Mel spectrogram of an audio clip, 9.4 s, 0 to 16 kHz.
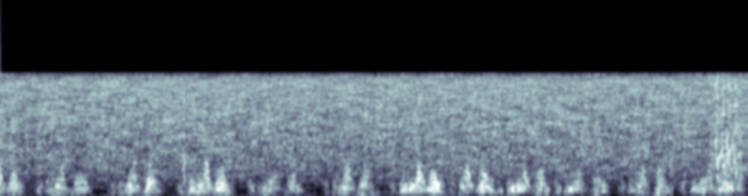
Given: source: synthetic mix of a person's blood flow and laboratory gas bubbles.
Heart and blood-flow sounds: Doppler ultrasound of blood flow; precordium
8.87-9.36 s: bubbles
From the record:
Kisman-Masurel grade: 222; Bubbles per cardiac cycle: several, 3 to 8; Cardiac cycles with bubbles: 10 to 50%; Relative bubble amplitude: moderate (0.250 to 0.450); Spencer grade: 2 (many but less than half of the cardiac periods contain bubble signals, singularly or in groups); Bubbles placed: anywhere in the cardiac cycle

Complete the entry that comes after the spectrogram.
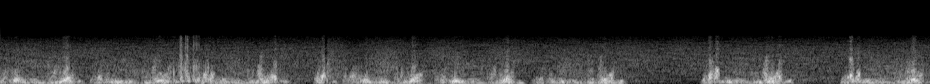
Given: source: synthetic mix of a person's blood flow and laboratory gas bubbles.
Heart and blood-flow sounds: Doppler ultrasound of blood flow; precordium
1.65-2.16 s: bubbles
From the record:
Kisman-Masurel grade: 211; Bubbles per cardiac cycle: several, 3 to 8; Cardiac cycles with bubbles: 1 to 10%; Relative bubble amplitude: barely perceptible (0.100 to 0.250); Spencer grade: 1 (occasional bubble signal discernible with the cardiac motion signal, with majority of cardiac periods free of bubbles); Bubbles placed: anywhere in the cardiac cycle

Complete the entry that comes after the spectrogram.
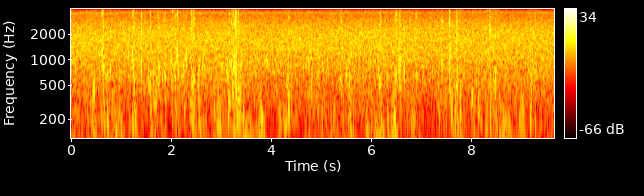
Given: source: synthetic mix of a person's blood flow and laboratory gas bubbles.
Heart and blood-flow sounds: Doppler ultrasound of blood flow; precordium
0.00-0.13 s: bubbles
0.28-1.01 s: bubbles
1.17-1.35 s: bubbles
1.38-1.46 s: bubbles
1.51-1.93 s: bubbles
1.99-2.73 s: bubbles
2.83-3.52 s: bubbles
3.90-3.96 s: bubbles
4.21-4.56 s: bubbles
4.68-5.18 s: bubbles
5.22-5.30 s: bubbles
5.35-5.46 s: bubbles
5.48-5.71 s: bubbles
5.77-6.02 s: bubbles
6.08-6.27 s: bubbles
6.30-6.38 s: bubbles
6.43-6.95 s: bubbles
7.32-7.89 s: bubbles
7.99-8.21 s: bubbles
8.24-8.56 s: bubbles
8.66-8.74 s: bubbles
9.14-9.34 s: bubbles
From the record:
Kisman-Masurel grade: 342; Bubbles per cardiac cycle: rolling drumbeat, 9 or more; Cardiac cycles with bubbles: 100%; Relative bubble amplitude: moderate (0.250 to 0.450); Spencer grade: 3 (all of the cardiac periods contain showers or single bubble signals, but not dominating or overriding the cardiac motion signals); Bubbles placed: anywhere in the cardiac cycle

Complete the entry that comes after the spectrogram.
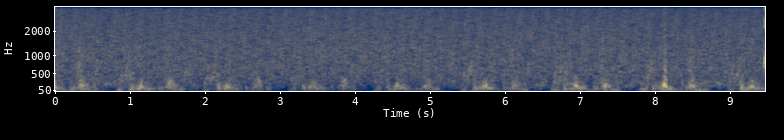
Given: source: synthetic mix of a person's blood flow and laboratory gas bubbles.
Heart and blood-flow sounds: Doppler ultrasound of blood flow; precordium
9.44-9.48 s: bubbles
From the record:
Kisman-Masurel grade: 213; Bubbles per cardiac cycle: several, 3 to 8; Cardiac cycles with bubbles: 1 to 10%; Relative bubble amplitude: loud (0.450 to 0.775); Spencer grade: 1 (occasional bubble signal discernible with the cardiac motion signal, with majority of cardiac periods free of bubbles); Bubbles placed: only in the low amplitude regions of the cardiac cycle

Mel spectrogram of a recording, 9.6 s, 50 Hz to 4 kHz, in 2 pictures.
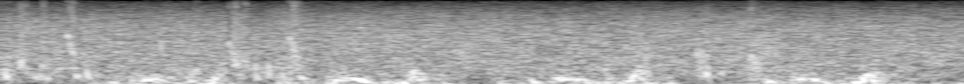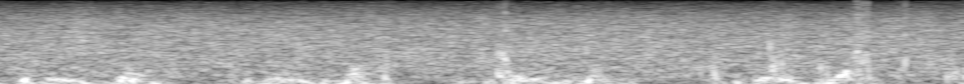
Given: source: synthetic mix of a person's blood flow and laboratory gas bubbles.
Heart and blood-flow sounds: Doppler ultrasound of blood flow; precordium
0.00-0.53 s: bubbles
0.77-0.84 s: bubbles
0.95-1.02 s: bubbles
1.10-1.58 s: bubbles
1.69-1.74 s: bubbles
3.00-3.06 s: bubbles
3.19-3.29 s: bubbles
3.46-3.64 s: bubbles
3.67-3.87 s: bubbles
6.69-6.79 s: bubbles
7.16-7.52 s: bubbles
7.68-7.79 s: bubbles
8.28-8.43 s: bubbles
8.63-8.81 s: bubbles
8.89-9.02 s: bubbles
9.05-9.20 s: bubbles
9.28-9.38 s: bubbles
9.51-9.65 s: bubbles
From the record:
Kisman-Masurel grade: 232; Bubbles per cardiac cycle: several, 3 to 8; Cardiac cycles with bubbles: 50 to 99%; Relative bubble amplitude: moderate (0.250 to 0.450); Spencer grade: 3 (all of the cardiac periods contain showers or single bubble signals, but not dominating or overriding the cardiac motion signals); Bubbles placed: anywhere in the cardiac cycle

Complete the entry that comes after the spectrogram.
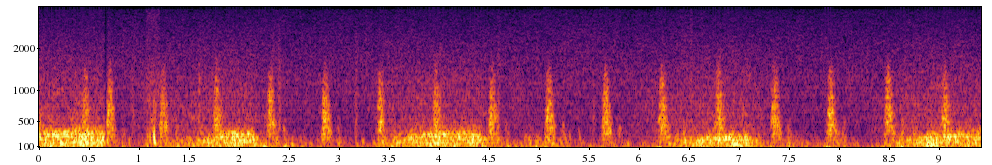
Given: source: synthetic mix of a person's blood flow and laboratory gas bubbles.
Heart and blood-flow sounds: Doppler ultrasound of blood flow; subclavian vein
1.07-1.21 s: bubbles
From the record:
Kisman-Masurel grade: 113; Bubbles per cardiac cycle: 1 to 2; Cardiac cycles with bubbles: 1 to 10%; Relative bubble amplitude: loud (0.450 to 0.775); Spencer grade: 1 (occasional bubble signal discernible with the cardiac motion signal, with majority of cardiac periods free of bubbles); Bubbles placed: anywhere in the cardiac cycle

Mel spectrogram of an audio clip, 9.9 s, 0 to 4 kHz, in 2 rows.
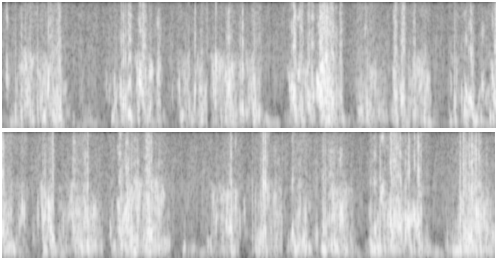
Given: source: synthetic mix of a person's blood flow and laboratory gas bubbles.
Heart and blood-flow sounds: Doppler ultrasound of blood flow; precordium
0.02-0.70 s: bubbles
1.03-1.64 s: bubbles
1.66-2.62 s: bubbles
2.80-3.44 s: bubbles
3.53-4.30 s: bubbles
4.44-5.21 s: bubbles
5.23-5.96 s: bubbles
6.00-6.63 s: bubbles
6.96-7.75 s: bubbles
7.77-8.51 s: bubbles
8.60-9.24 s: bubbles
9.36-9.88 s: bubbles
From the record:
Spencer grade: 4 (maximum detectable bubble signal sounding continuously throughout systole and diastole of every cardiac period, and overriding the amplitude of the normal cardiac signals); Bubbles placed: anywhere in the cardiac cycle

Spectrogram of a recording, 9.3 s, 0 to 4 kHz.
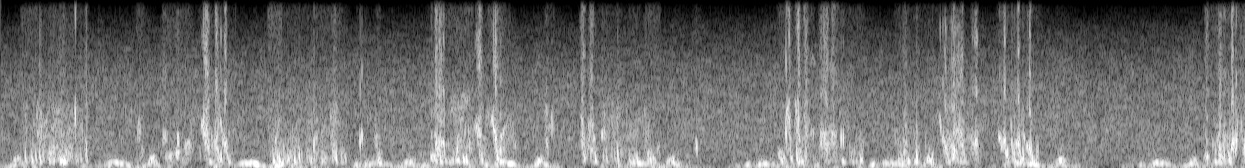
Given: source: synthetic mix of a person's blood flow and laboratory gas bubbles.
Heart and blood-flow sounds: Doppler ultrasound of blood flow; precordium
0.15-0.67 s: bubbles
1.01-1.10 s: bubbles
1.20-1.77 s: bubbles
2.01-2.62 s: bubbles
2.67-2.75 s: bubbles
2.79-2.89 s: bubbles
3.19-3.88 s: bubbles
4.07-4.17 s: bubbles
4.33-4.96 s: bubbles
5.18-5.26 s: bubbles
5.82-6.49 s: bubbles
6.69-7.38 s: bubbles
7.46-7.82 s: bubbles
9.01-9.34 s: bubbles
From the record:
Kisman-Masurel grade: 333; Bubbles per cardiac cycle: rolling drumbeat, 9 or more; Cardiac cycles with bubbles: 50 to 99%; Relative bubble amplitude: loud (0.450 to 0.775); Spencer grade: 3 (all of the cardiac periods contain showers or single bubble signals, but not dominating or overriding the cardiac motion signals); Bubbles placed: only in the low amplitude regions of the cardiac cycle

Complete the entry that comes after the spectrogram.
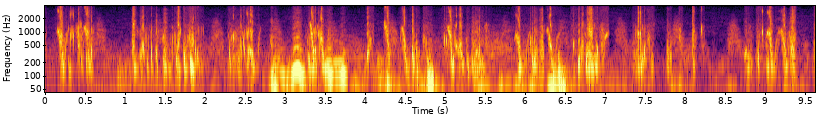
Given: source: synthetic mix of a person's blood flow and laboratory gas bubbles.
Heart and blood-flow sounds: Doppler ultrasound of blood flow; subclavian vein
0.00-0.02 s: bubbles
0.12-0.63 s: bubbles
1.07-1.99 s: bubbles
2.28-2.71 s: bubbles
2.82-2.87 s: bubbles
3.25-3.58 s: bubbles
4.01-4.12 s: bubbles
4.23-4.36 s: bubbles
4.44-4.69 s: bubbles
4.72-4.79 s: bubbles
4.96-5.61 s: bubbles
5.83-6.46 s: bubbles
6.58-7.06 s: bubbles
7.35-7.63 s: bubbles
7.77-7.85 s: bubbles
7.92-7.98 s: bubbles
8.10-8.16 s: bubbles
8.19-8.26 s: bubbles
8.73-9.39 s: bubbles
9.60-9.63 s: bubbles
From the record:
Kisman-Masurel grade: 242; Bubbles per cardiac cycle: several, 3 to 8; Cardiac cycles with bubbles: 100%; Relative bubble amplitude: moderate (0.250 to 0.450); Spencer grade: 3 (all of the cardiac periods contain showers or single bubble signals, but not dominating or overriding the cardiac motion signals); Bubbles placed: anywhere in the cardiac cycle

